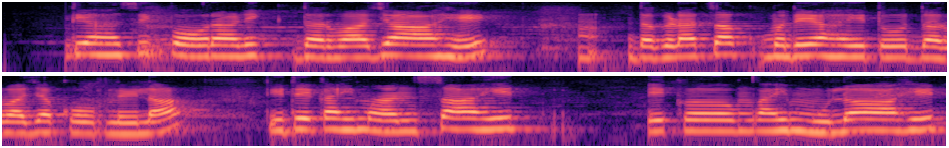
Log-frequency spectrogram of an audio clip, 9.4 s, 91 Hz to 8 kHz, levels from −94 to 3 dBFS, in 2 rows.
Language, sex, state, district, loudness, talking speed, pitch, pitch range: Marathi, female, Maharashtra, Aurangabad, -18 LUFS, 125 wpm, 255 Hz, 240-270 Hz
